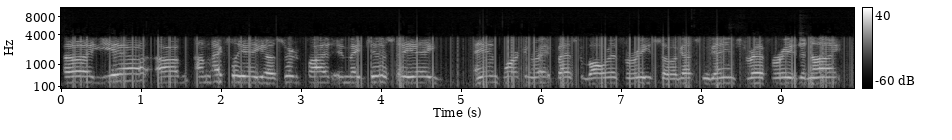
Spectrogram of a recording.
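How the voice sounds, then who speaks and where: A man calling a radio show over the phone, talking in a halting way with many fillers and restarts. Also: sits high, steady tone. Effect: phone line call-in. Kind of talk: casual call-in chat. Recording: tinny noisy phone line.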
